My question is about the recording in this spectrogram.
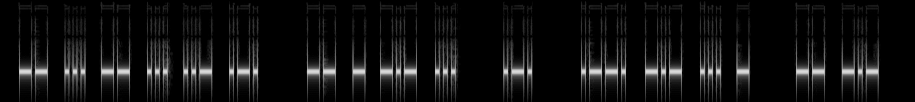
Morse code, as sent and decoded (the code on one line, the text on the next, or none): -- ... -- ... ..- .-. / -- - -.- ... / .-. / .--. -.- ... - / -- -.-
MSMSUR MTKS R PKST MK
